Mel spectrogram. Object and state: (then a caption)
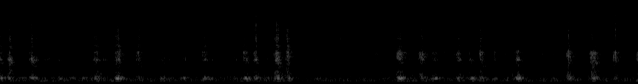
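Scratch art paper being scratched. A wooden stylus scratches fill patterns near the bottom edge of a flat, black-coated scratch art paper sheet resting on a table. A quick series of short, dry, rasping strokes comes through quietly, with a brief lull near the middle before the strokes resume.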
